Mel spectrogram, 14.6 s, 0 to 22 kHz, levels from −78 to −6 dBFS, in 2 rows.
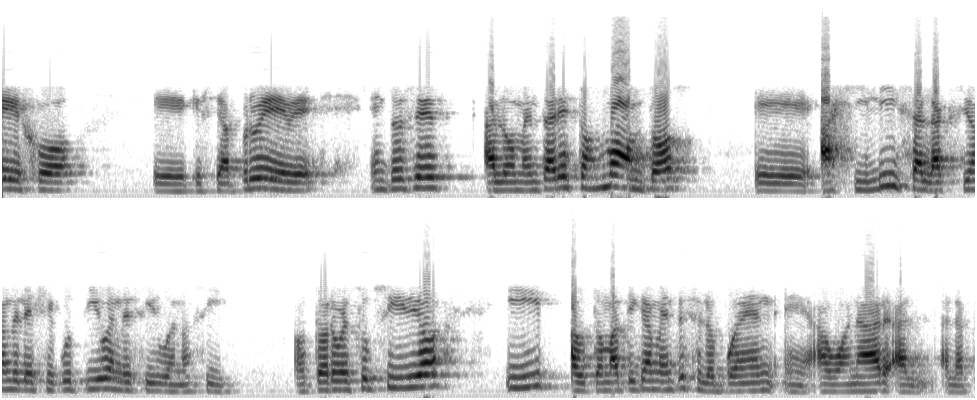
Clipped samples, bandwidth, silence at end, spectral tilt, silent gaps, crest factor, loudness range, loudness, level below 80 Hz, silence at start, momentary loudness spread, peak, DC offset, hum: under 0.1%; 15.5 kHz; 0.05 s; -5.5 dB/octave; none; 14 dB; 6 LU; -20 LUFS; -64 dBFS; 0 s; 13 LU; -6 dBFS; under 0.1%; none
